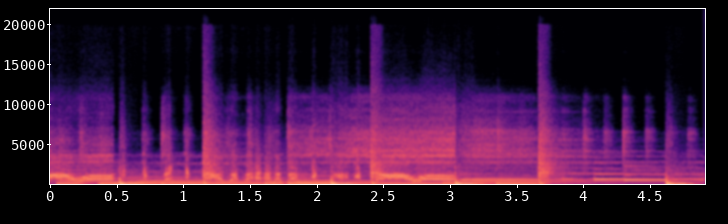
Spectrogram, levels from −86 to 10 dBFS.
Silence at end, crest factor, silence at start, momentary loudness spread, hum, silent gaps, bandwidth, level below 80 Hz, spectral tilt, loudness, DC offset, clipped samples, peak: 0 s; 10 dB; 0 s; 6 LU; none; none; 12.5 kHz; -16 dBFS; -5.5 dB/octave; -14 LUFS; under 0.1%; under 0.1%; -2 dBFS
